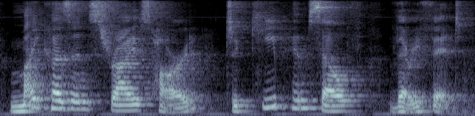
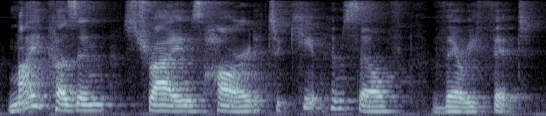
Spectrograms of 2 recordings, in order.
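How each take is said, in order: The two takes are said the same way.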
